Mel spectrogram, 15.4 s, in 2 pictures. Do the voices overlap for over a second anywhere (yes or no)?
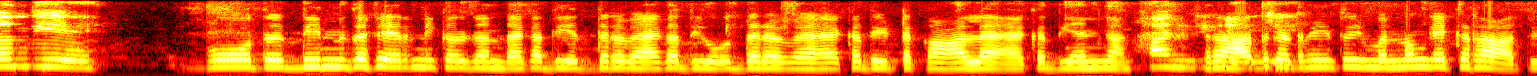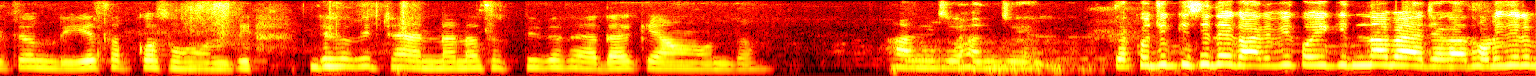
no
